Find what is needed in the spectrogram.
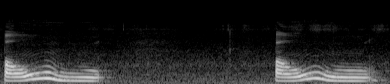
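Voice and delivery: bo rising, wu low; rising then low tone. Shown as a demonstration. Teacher models bo wu, rising then low. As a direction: lift bo, drop to a low wu. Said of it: "One more".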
